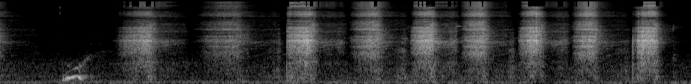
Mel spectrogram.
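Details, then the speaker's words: Mazda RX7 13B rotary in a Locost 7 project, chuff test turning the rotor by hand with a socket tool; even airy chuffs about every half second, each strong and alike, so compression sounds healthy; one port blows, the other sucks. "sounds like a steam train right i'm gonna stick my fingers over one of them and see what happens"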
